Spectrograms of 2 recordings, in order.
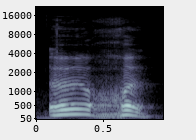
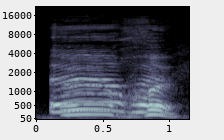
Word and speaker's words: heureux: Heureux. Heureux.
